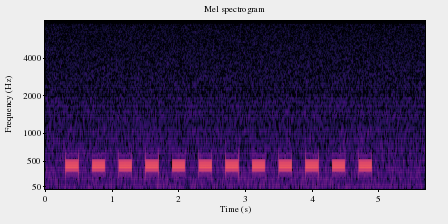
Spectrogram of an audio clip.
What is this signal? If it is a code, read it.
Telephone call progress tone (single-tone plan, as in most of Europe), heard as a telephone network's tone, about 420 Hz, 0.2 s on and 0.2 s off. Congestion tone.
